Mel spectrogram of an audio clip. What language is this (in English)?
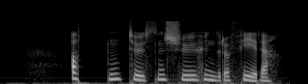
Norwegian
